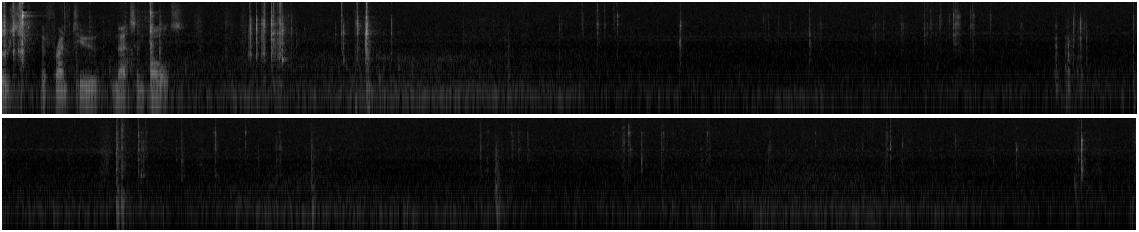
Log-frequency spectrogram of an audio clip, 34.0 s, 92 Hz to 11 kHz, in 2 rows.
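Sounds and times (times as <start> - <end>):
small metal hardware clicking: 0.0 - 0.5.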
